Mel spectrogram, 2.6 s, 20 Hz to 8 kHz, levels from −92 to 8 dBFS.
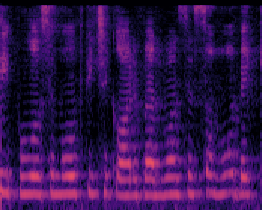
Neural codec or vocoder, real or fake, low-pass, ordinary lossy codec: codec, 16 kHz, 1.1 kbps, Voila-Tokenizer; fake; none; none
